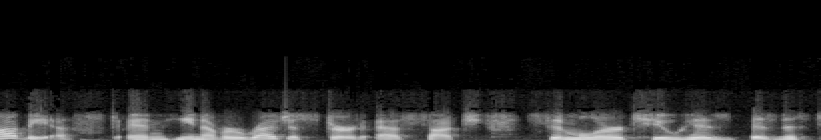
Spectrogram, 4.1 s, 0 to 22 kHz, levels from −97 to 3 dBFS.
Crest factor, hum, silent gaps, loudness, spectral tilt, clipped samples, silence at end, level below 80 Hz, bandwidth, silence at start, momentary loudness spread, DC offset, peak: 14 dB; none; none; -21 LUFS; -8 dB/octave; under 0.1%; 0.1 s; -54 dBFS; 4.9 kHz; 0 s; 8 LU; under 0.1%; -6 dBFS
